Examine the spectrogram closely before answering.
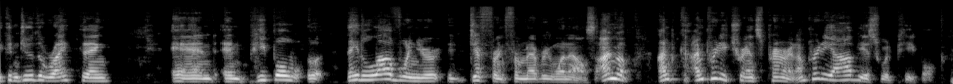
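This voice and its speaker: A man's high voice in a New York accent, very wide pitch swings, moderate pace, dry and close with no echo. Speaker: sales trainer. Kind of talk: podcast interview. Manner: animated.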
